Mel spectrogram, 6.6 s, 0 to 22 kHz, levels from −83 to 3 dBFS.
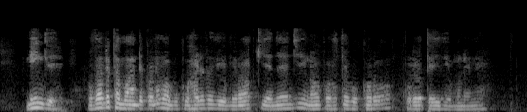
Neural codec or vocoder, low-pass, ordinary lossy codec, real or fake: codec, 44.1 kHz, 2.6 kbps, DAC; 19.8 kHz; AAC, 24 kbps; fake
